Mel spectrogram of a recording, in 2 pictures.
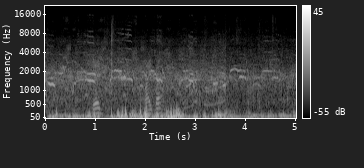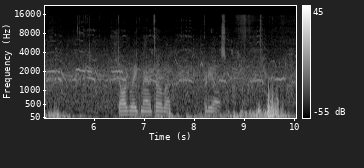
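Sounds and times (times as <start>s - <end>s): short high bird calls: 0.0s - 10.0s.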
